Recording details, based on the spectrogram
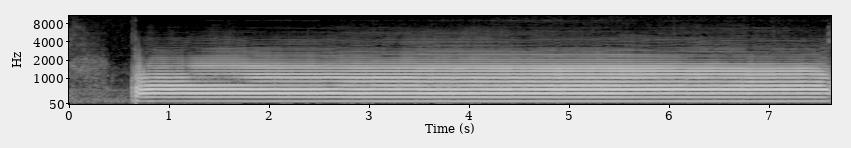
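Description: A beginner brass instrument sustains a single note D: a brief breathy attack, then a steady, bright, harmonically rich tone held evenly for about seven seconds, loud and close, with no talking.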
